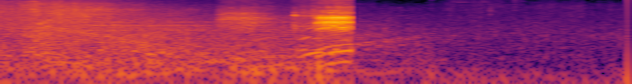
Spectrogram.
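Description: A bright chime sounds for a level-up in a game.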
